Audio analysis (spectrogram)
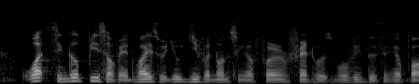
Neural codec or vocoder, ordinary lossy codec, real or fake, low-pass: none; none; real; 7.2 kHz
